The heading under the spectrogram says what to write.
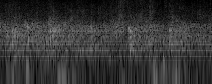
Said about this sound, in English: Brilliant. Give them a wee clap again just to say thank you.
